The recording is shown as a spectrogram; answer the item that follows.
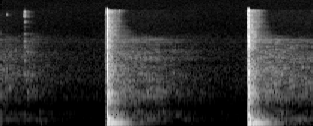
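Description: Two sharp clicks about a second apart, with near silence between them: computer clicks advancing a slide animation.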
